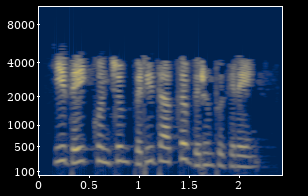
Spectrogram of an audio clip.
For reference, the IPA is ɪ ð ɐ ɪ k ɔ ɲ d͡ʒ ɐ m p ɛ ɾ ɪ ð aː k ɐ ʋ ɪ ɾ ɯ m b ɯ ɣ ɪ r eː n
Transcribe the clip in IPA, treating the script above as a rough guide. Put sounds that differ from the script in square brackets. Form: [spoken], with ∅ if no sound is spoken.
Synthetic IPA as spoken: ɪ ð ɐ ɪ k ɔ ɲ d͡ʒ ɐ m p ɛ ɾ ɪ ð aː k ɐ ʋ ɪ ɾ ɯ m b ɯ ɣ ɪ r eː n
